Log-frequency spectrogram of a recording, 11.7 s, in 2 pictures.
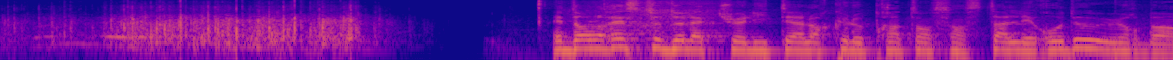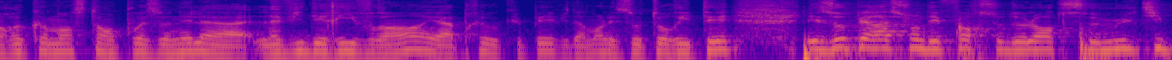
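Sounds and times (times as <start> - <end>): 
residents applauding at a memorial march: 0.0 - 2.2
speech: 2.8 - 11.7.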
